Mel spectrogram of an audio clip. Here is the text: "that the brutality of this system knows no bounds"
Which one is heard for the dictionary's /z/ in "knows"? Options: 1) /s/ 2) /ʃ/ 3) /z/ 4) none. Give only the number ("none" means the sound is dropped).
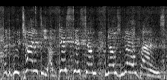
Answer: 3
